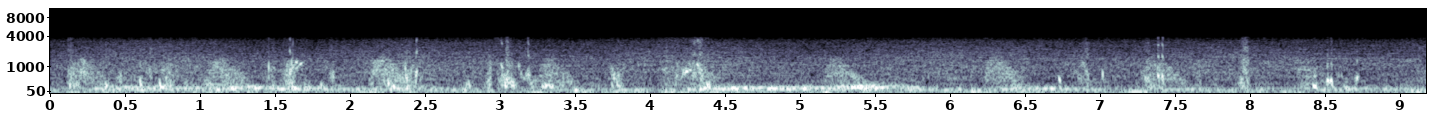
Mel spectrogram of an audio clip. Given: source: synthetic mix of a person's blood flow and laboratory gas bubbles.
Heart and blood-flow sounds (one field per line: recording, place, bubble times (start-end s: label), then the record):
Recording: Doppler ultrasound of blood flow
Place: subclavian vein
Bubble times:
0.10-0.30 s: bubbles
0.34-0.48 s: bubbles
0.57-1.22 s: bubbles
1.42-1.75 s: bubbles
1.79-1.92 s: bubbles
2.17-2.58 s: bubbles
2.75-2.83 s: bubbles
2.96-3.50 s: bubbles
3.72-3.86 s: bubbles
4.05-4.45 s: bubbles
6.68-6.77 s: bubbles
6.82-7.05 s: bubbles
7.26-7.46 s: bubbles
7.91-8.02 s: bubbles
8.33-8.76 s: bubbles
From the record:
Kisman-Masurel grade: 232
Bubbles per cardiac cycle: several, 3 to 8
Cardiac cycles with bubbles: 50 to 99%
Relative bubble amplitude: moderate (0.250 to 0.450)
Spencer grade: 3 (all of the cardiac periods contain showers or single bubble signals, but not dominating or overriding the cardiac motion signals)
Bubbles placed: anywhere in the cardiac cycle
